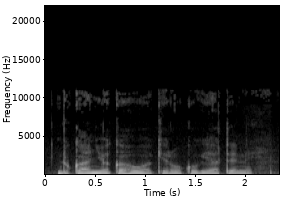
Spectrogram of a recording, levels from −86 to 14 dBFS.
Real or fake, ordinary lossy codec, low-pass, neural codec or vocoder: real; MP3, 48 kbps; 19.8 kHz; none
